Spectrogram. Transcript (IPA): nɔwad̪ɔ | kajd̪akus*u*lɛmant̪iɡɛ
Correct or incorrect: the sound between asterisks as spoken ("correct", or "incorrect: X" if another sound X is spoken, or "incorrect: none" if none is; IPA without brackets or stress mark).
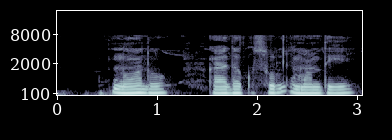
correct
